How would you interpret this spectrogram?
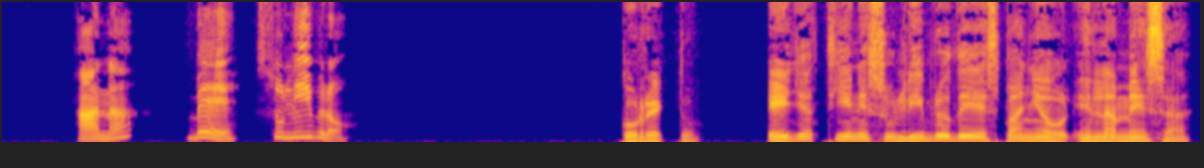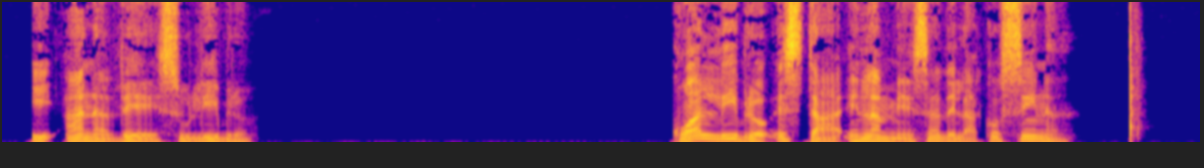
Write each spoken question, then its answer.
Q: ¿Cuál libro está en la mesa de la cocina?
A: El libro de español de Ana.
